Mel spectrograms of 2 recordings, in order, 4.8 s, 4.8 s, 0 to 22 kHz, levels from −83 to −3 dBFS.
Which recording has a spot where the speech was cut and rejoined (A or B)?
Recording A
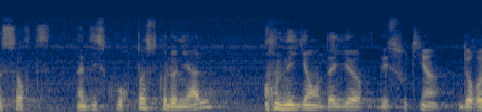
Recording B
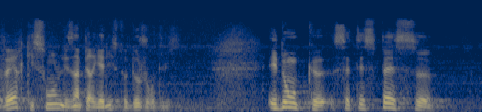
B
